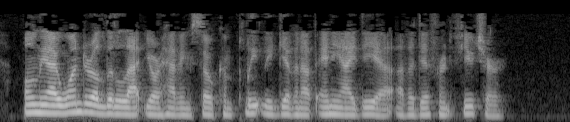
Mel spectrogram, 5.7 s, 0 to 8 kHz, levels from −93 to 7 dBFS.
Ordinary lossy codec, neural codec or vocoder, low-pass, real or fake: MP3, 24 kbps; none; 7.2 kHz; real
